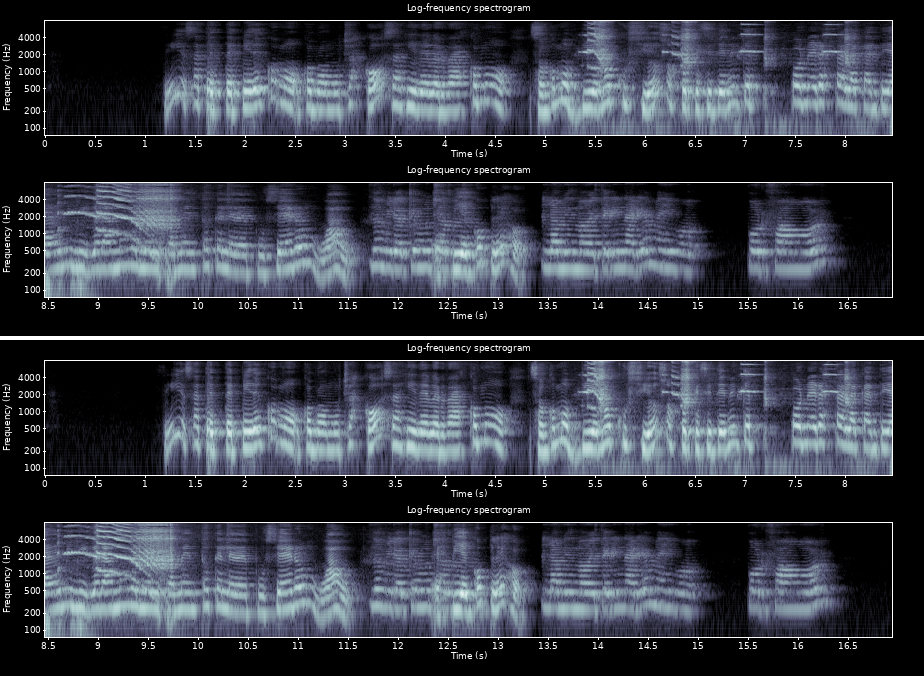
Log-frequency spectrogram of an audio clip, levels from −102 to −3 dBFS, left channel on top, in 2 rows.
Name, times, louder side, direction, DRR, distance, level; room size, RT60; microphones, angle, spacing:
voice 1, 1.2-7.1 7.5-11.6 12.3-13.3, right 3 dB, 45° right, 0.6 m, -28 dB
sound 1, 5.3-5.9 6.1-9.8, right 6 dB, 30° right, 1.0 m, -29 dB
voice 2, 11.7-12.7 13.4-15.0 15.5-16.3, left 1 dB, ahead, 3.8 m, -36 dB
11.0 x 7.9 x 2.9 m
head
